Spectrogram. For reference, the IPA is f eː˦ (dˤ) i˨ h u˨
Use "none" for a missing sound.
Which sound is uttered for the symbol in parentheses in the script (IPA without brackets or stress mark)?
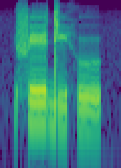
d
